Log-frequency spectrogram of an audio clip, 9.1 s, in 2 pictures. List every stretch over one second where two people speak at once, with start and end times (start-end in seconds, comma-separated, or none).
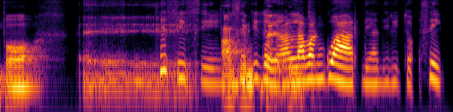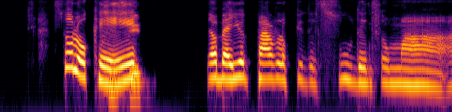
1.5-3.2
